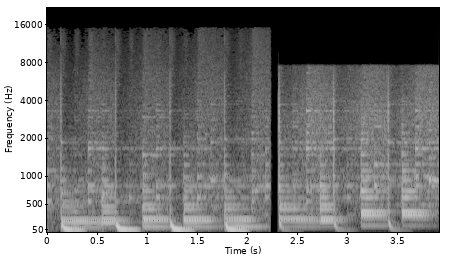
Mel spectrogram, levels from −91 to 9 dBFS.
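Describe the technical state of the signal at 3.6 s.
At 3.6 s the signal is inside a stretch, from 2.23 s to the end, where the input likely switched to a poorer device. After an 80 ms silence at the switch, nothing reaches above 7.6 kHz, so the sound turns duller at an unchanged level, over a faint new noise floor well below the signal.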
